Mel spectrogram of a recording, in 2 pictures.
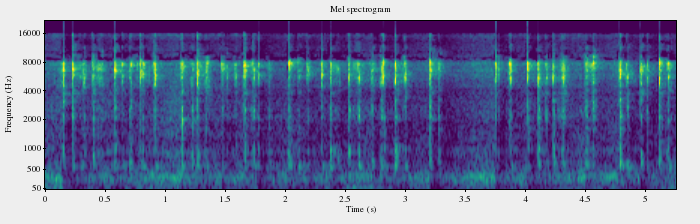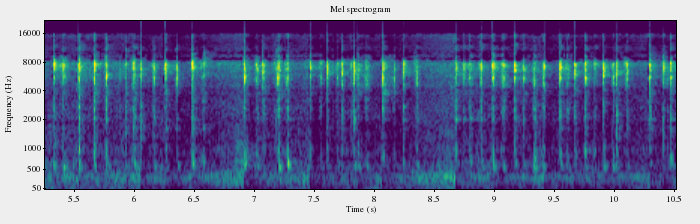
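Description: Keyboard typing sound effect: a fast, uneven run of key clicks with a few short pauses, playing along with on-screen text that types itself out.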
